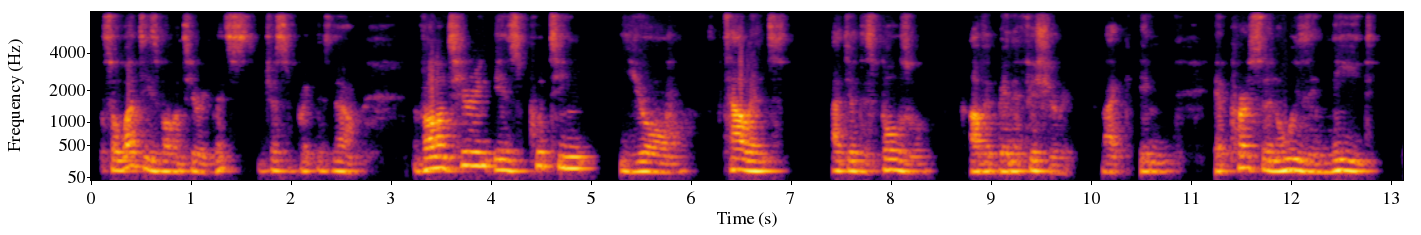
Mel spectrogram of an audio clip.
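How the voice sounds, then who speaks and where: Somewhat breathy, a man with a French accent pauses long and often, with audible room echo around him. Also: medium pitch for a man, ordinary pitch variation, fairly slow pace. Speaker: panel speaker. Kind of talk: online conference talk. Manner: halting.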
